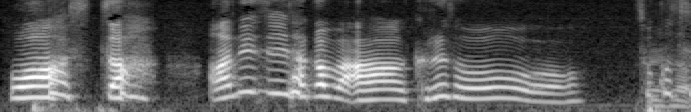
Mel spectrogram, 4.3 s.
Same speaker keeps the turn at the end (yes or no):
yes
